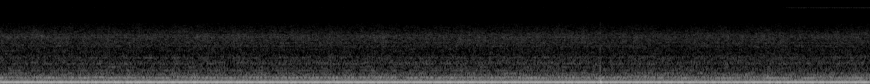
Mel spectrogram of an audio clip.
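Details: LG 10 kg direct-drive top-loading washing machine, about 9 years old, which had loud vibration and noise from the motor area during spin: a steady, even low drone holding pitch with no knocking, banging or rattle; normal spin.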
